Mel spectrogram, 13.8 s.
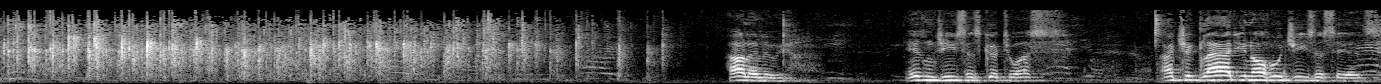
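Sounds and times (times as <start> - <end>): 
audience clapping: 0.0 - 6.8
speech: 7.3 - 8.0, 9.1 - 10.6, 11.6 - 13.7.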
